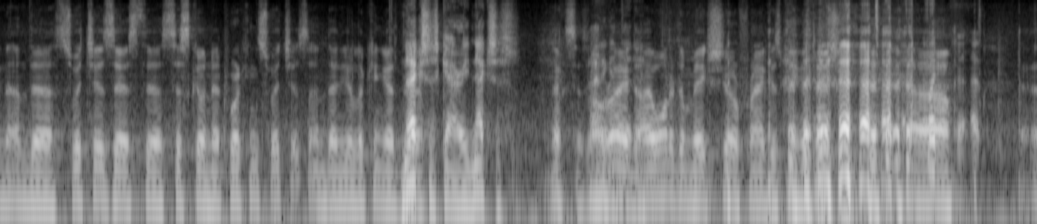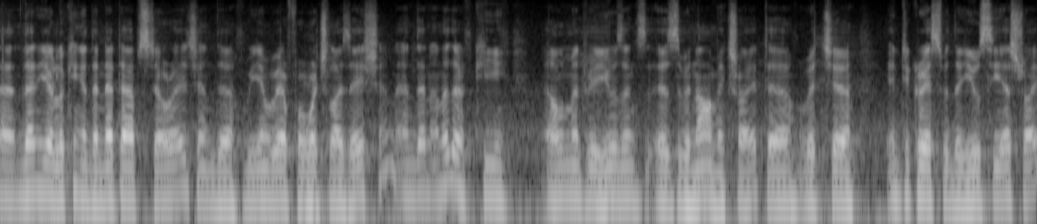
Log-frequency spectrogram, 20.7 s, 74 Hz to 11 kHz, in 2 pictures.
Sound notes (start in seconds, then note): 7.5 panel laughs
